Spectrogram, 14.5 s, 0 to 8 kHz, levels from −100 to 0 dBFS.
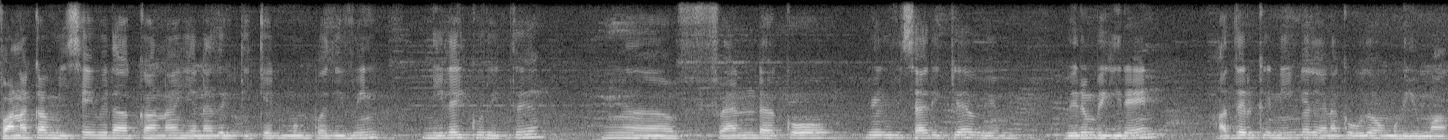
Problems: constant background noise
